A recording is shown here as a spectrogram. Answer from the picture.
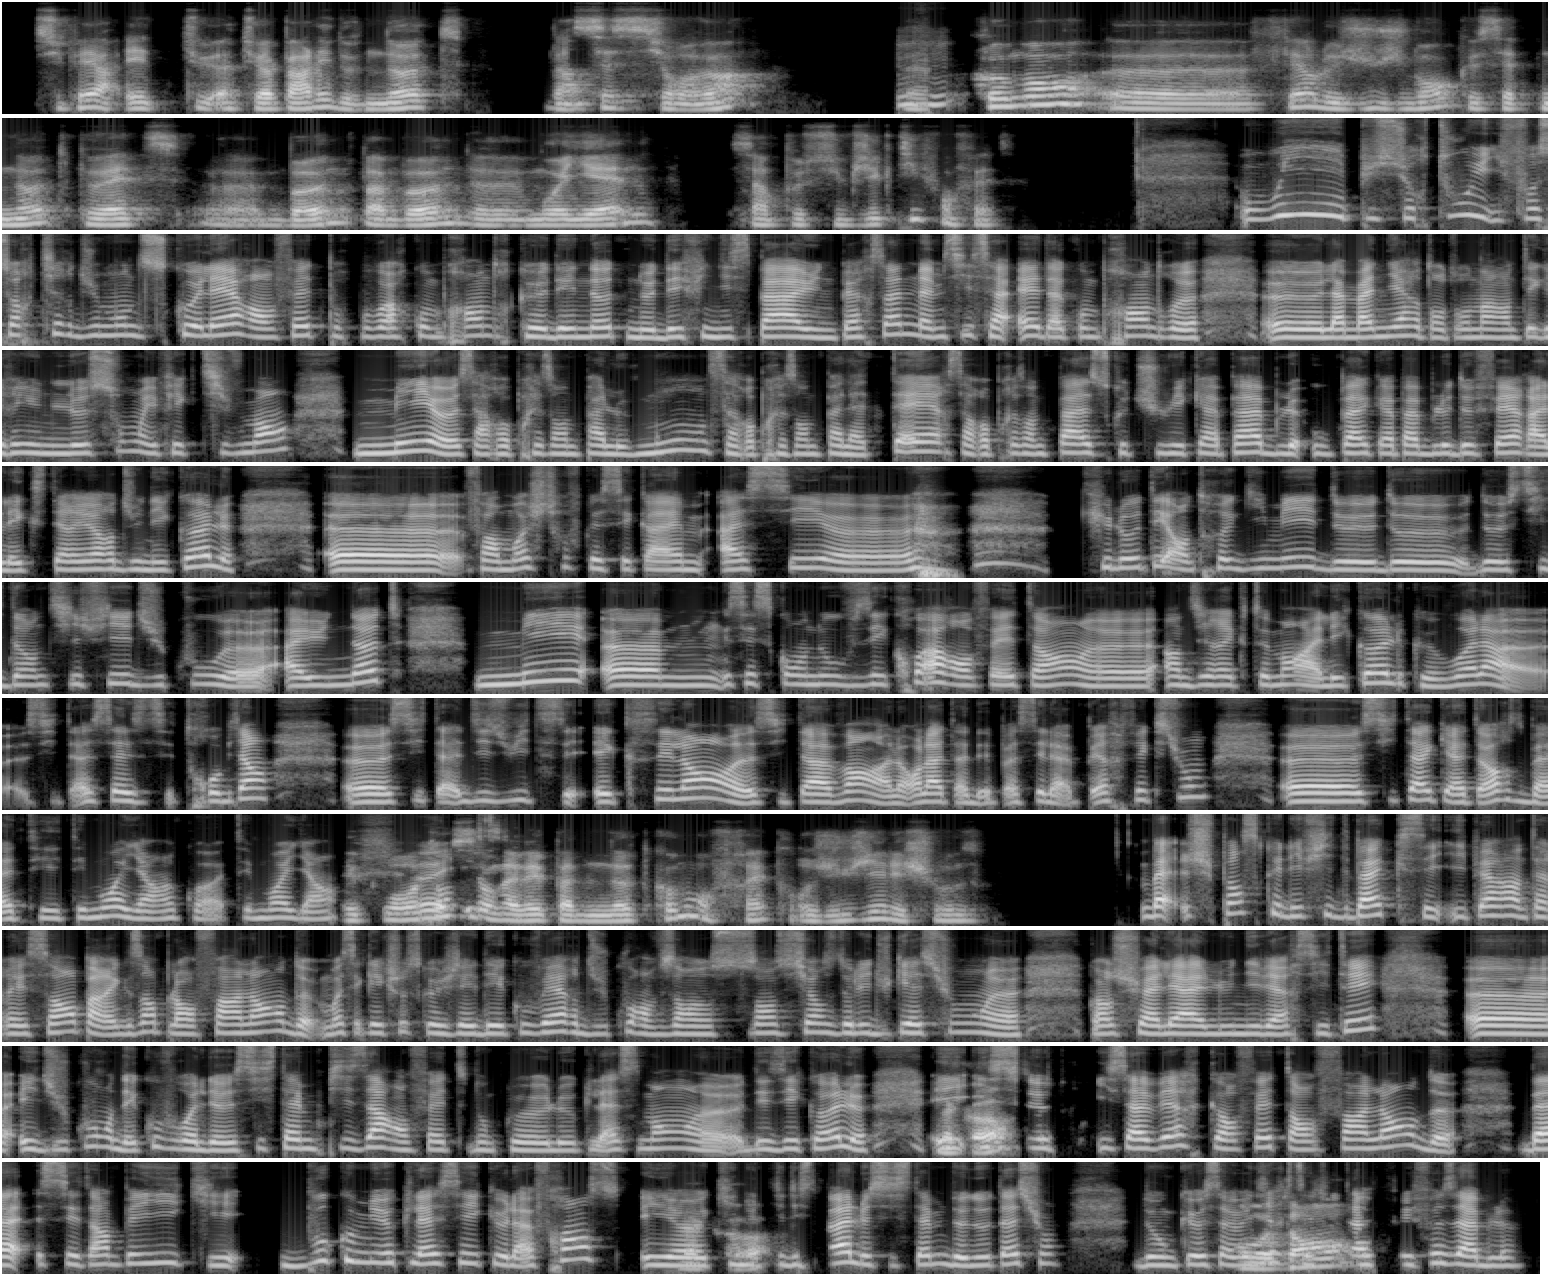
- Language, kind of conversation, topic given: French, podcast, Que penses-tu des notes et des classements ?
- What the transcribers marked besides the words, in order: tapping; chuckle; in English: "feedbacks"; stressed: "beaucoup"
